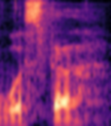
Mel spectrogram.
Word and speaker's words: Worcester: I gotta say it like that because that's the accent, Worcester.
